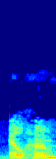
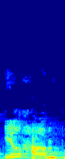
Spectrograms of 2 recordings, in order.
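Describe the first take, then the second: First: The first vowel is an e sound. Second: The first vowel is an i sound. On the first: The speaker calls it wrong. "fonem I dilafalkan menjadi E" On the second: The speaker calls it right. "Lafalan bakunya terdiri dari kata ilham"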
